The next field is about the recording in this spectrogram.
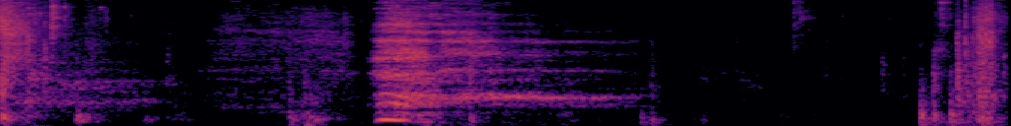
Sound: exhale, footsteps

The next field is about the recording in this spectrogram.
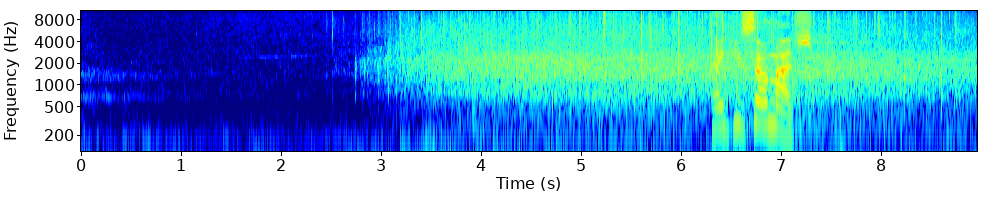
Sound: applause

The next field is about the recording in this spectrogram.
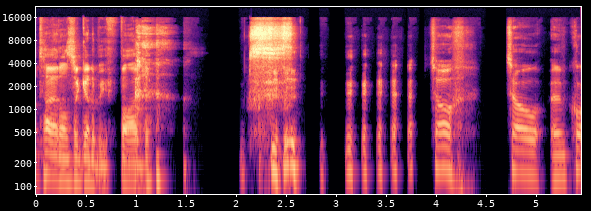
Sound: laughter

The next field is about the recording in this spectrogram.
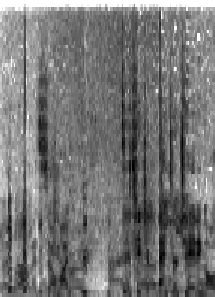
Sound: laughter

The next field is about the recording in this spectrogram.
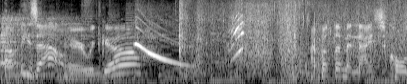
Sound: splashing

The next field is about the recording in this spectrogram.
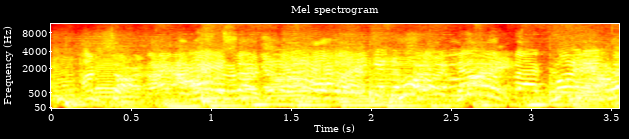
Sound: men yelling

